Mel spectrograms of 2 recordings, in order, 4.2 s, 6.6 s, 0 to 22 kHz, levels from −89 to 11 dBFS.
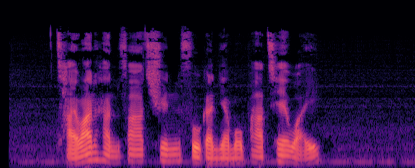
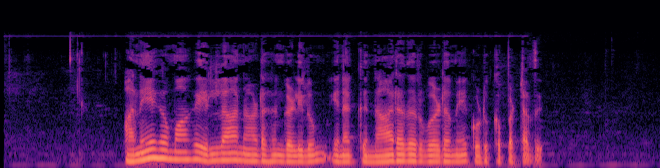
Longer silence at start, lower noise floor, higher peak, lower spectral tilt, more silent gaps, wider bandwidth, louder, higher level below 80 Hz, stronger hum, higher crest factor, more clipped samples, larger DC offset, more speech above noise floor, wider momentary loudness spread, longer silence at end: second, 0.55 s vs 1.25 s; about the same, -54 dBFS vs -54 dBFS; first, 0 dBFS vs -4 dBFS; second, -4.5 dB/octave vs -7.5 dB/octave; neither; first, 12.5 kHz vs 10.5 kHz; second, -23 LUFS vs -19 LUFS; second, -62 dBFS vs -44 dBFS; neither; first, 24 dB vs 16 dB; neither; neither; second, 32 dB vs 36 dB; second, 10 LU vs 16 LU; second, 0.95 s vs 1.2 s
